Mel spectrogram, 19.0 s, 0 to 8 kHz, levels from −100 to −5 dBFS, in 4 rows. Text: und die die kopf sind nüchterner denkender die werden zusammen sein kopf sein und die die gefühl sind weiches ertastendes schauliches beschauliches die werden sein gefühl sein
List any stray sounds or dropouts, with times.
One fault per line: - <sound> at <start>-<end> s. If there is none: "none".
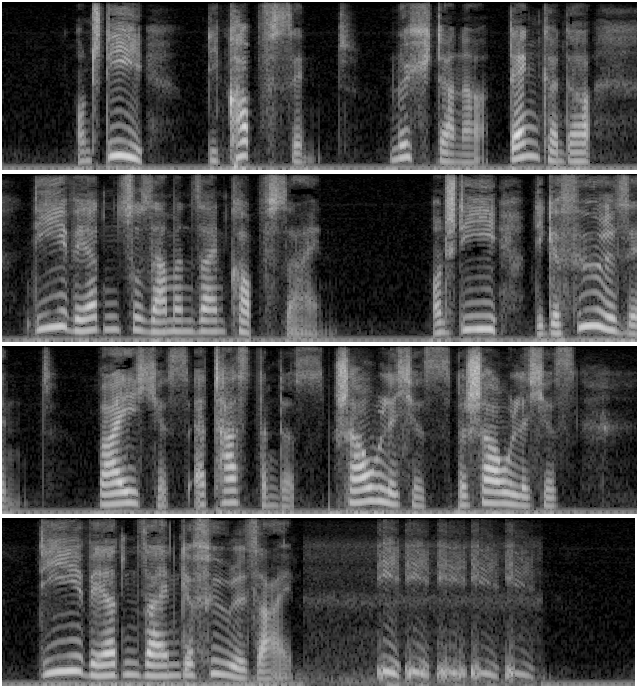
- laugh at 17.1-18.3 s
